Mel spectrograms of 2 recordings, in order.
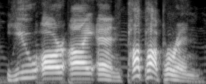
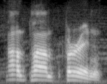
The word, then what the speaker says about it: Pompompurin: It's spelled Pompurin. Popopurin. Pooperpurin? Pompomurin. Yeah. Pompompurin.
